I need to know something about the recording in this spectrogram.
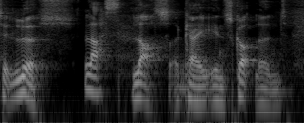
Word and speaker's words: Luss: And reading here that you started on your family farm in, do you pronounce it Luss? Luss.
